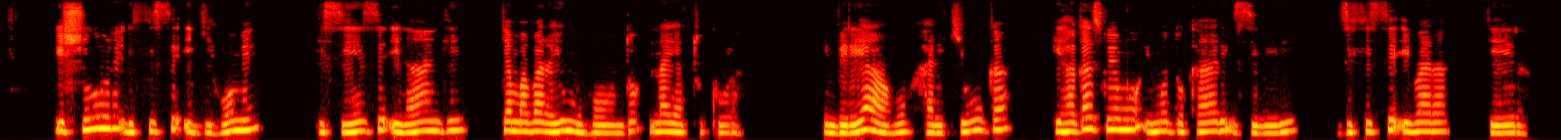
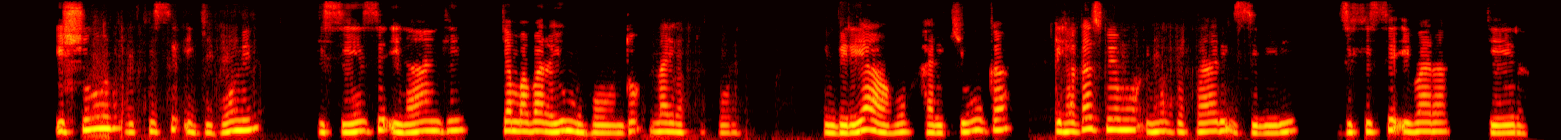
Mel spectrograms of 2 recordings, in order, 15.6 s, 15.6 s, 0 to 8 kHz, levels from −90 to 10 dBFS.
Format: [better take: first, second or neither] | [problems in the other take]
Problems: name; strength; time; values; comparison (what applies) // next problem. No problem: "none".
first | noise reduction (neural mask model DeepFilterNet 3)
